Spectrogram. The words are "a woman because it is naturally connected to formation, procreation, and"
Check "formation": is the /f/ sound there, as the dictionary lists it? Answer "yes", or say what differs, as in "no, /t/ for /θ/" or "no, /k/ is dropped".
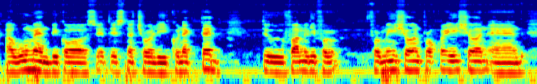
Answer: yes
